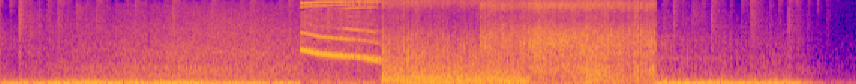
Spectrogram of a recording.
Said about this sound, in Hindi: सूमी में वेपन स्टोर में धमाका हुआ है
